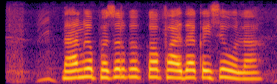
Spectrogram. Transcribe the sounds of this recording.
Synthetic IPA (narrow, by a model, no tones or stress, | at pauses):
nanɡɐpʰɐz̬ɐlkakapʰajdakəjsehola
